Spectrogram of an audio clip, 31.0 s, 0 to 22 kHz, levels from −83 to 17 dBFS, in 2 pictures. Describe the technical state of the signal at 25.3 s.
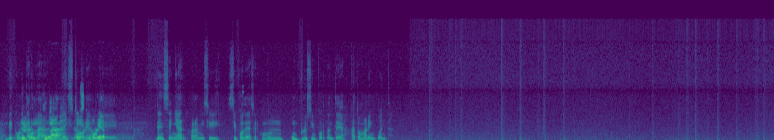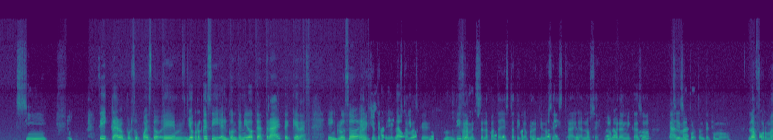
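At 25.3 s the speech sits inside a stretch of speech suppressed in double talk, running from 22.86 s to the end at 30.96 s. It dips and thins, falling as deep as about 30 dB. Likely cause: an echo canceller mistaking overlapping talk for echo.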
